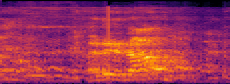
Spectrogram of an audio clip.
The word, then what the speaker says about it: Hare Rama: No, Hare Rama. Pronounce clearly.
